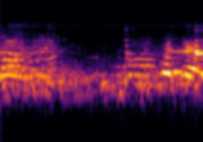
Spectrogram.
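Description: Talking voices over crowd chatter, the sound of a broadcast softball game. There is a brief lull about a second in.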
